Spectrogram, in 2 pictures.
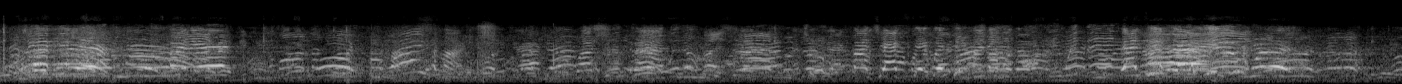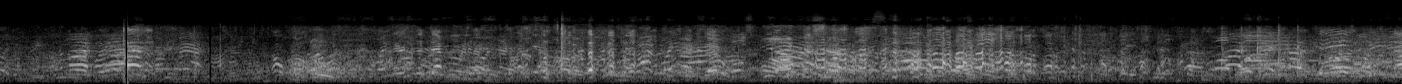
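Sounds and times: spectators chattering and calling out: 0:00.0 - 0:28.0.

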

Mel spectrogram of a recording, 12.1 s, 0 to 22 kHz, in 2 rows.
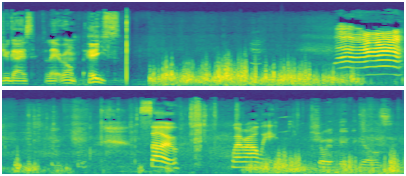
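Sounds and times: infant crying: 0:05.0 - 0:06.1.

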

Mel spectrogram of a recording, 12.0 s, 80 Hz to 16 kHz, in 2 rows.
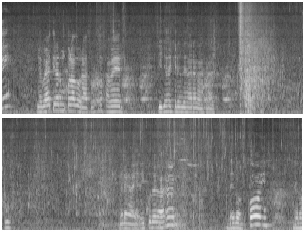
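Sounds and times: water trickling and dripping: 0:03.3 - 0:12.0.

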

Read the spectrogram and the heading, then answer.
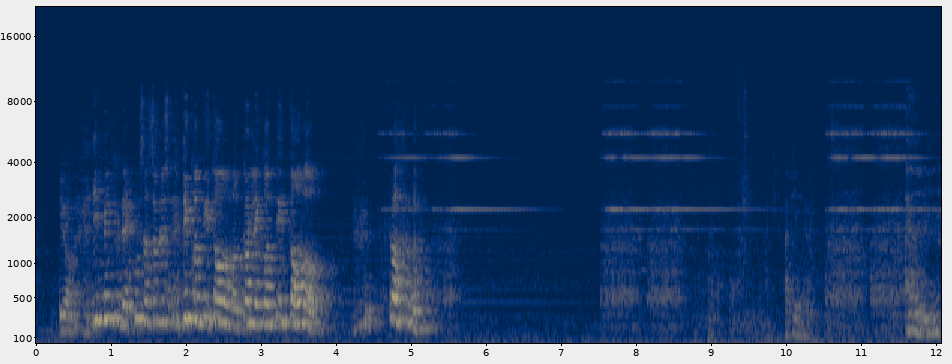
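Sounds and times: telephone ringing: 0:04.4 - 0:06.8, 0:07.5 - 0:09.7, 0:10.5 - 0:12.0.

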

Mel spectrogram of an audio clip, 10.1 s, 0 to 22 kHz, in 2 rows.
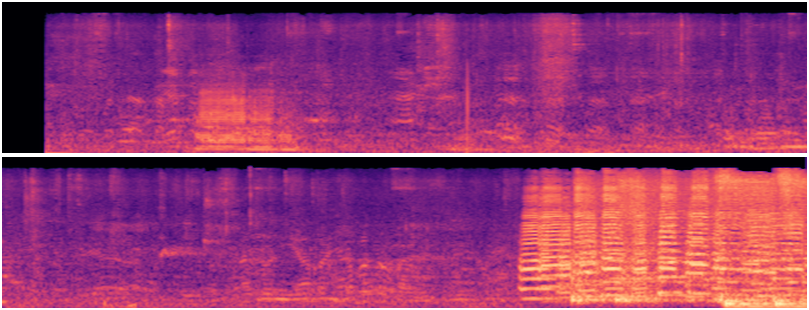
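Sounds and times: faint voices: 0:00.3 - 0:08.6.

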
